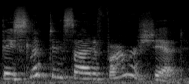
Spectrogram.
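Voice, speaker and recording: A woman reading to young children as a library storytime reader, with measured, expressive phrasing and casual asides. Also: sits high. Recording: distant mic with faint background noise.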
